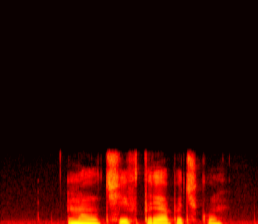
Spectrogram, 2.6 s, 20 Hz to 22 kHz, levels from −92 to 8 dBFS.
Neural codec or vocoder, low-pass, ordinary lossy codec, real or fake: none; 7.2 kHz; none; real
